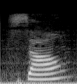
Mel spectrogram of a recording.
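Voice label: "sao", Mandarin Chinese syllable, second tone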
